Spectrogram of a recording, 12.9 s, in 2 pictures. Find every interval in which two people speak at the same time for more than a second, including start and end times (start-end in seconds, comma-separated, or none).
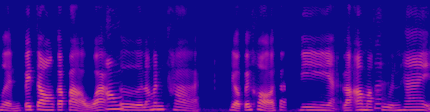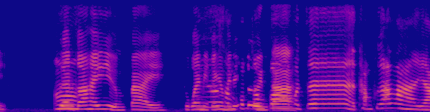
9.4-10.6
